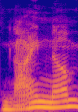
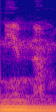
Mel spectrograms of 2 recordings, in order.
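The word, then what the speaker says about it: Nien Nunb: me uh actually Jang it's nine num because of the number nine it's just rearranged I know I always call him nin num it's because the way it's it's spelled and this is the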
